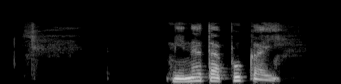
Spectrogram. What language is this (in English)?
Yanahuanca Pasco Quechua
